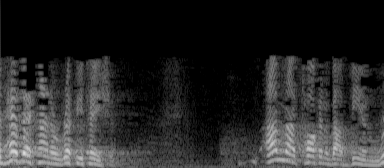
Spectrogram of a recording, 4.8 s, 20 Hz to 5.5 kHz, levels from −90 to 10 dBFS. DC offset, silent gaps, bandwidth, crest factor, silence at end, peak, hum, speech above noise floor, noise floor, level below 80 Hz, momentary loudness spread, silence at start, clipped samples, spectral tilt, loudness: under 0.1%; none; 3.8 kHz; 20 dB; 0 s; -2 dBFS; none; 37 dB; -56 dBFS; -56 dBFS; 12 LU; 0 s; under 0.1%; -11 dB/octave; -20 LUFS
